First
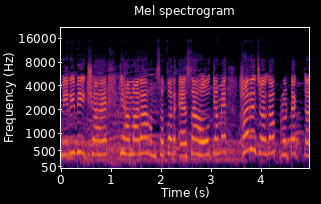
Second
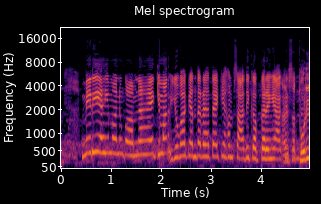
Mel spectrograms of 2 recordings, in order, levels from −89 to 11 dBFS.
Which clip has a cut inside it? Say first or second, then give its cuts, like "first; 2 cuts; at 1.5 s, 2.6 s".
second; 1 cut; at 2.1 s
